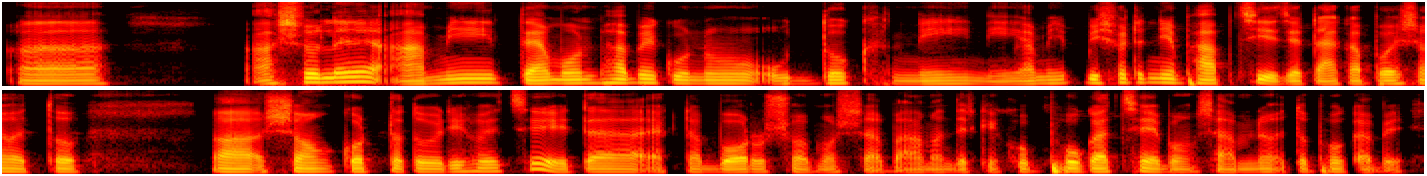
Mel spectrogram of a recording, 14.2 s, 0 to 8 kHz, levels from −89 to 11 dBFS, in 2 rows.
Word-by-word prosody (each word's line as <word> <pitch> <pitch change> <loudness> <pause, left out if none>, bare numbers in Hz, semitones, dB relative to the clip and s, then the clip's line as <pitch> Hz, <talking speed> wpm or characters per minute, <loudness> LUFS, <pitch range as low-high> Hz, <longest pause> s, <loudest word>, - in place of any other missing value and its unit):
আ 110 - -8 1.2
আসলে 155 +6 +5 0.4
আমি 120 +6 -1 0.3
তেমনভাবে 120 +4 +4
কোনো 115 -1 +1 0.4
উদ্যোগ 110 +4 -1 0.3
নেইনি। 100 -2 -4 0.2
আমি 115 +2 -3 0.2
বিষয়টা 140 +3 +1
নিয়ে 140 -3 +2
ভাবছি 115 0 +2
যে 95 - +3
টাকা-পয়সা 105 +3 0
হয়তো 105 +1 -2 0.8
আ - - +6 0.3
সংকটটা 105 -1 +1
তৈরি 105 +1 +1
হয়েছে। 115 - -2 0.2
এটা 100 +1 -1 0.3
একটা 95 - -9
বড় 95 +1 +4 0.2
সমস্যা 95 0 -5
বা - - -4
আমাদেরকে - - -7
খুব - - -3
ভোগাচ্ছে 105 -1 +2
এবং 95 -1 -4
সামনে 95 +1 -4
হয়তো - - -6
ভোগাবে - - -4
110 Hz, 125 wpm, -25 LUFS, 100-120 Hz, 1.2 s, আ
